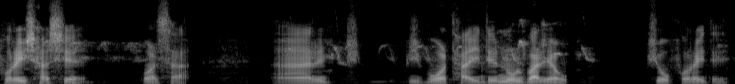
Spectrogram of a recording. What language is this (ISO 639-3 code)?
brx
